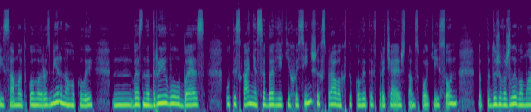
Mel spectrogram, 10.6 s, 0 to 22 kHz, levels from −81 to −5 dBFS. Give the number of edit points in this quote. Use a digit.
1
